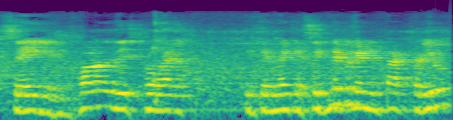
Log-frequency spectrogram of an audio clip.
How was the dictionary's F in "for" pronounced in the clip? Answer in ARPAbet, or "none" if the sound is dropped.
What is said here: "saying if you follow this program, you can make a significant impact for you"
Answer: F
